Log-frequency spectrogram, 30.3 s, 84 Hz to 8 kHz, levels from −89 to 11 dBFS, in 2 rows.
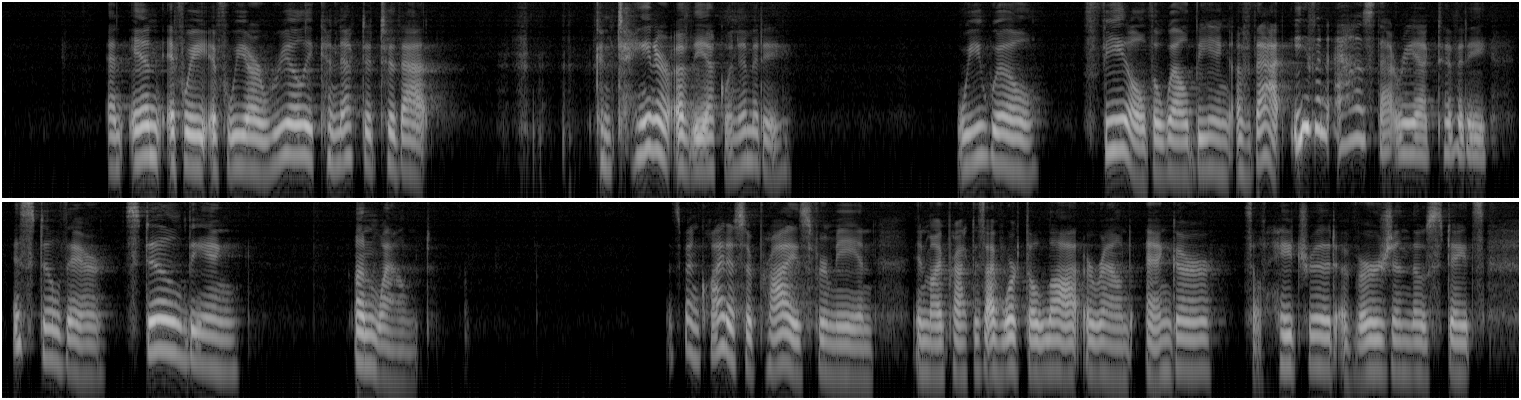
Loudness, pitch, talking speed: -28 LUFS, 170 Hz, 110 wpm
